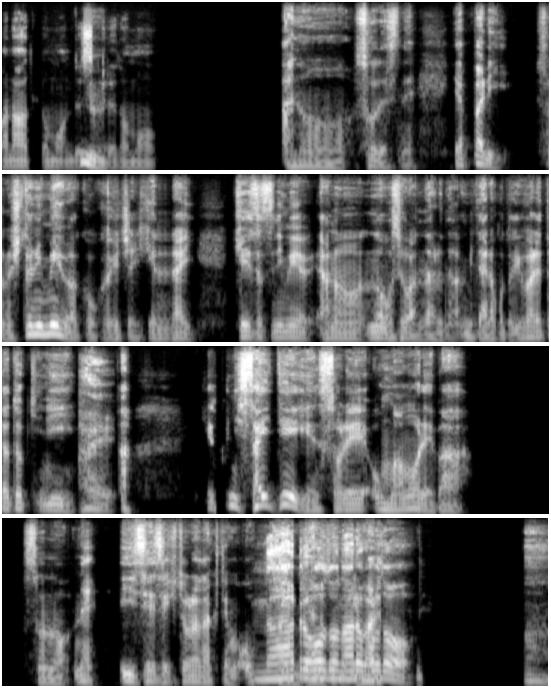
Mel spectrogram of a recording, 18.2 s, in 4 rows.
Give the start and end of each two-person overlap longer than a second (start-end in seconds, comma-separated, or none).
15.8-17.1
